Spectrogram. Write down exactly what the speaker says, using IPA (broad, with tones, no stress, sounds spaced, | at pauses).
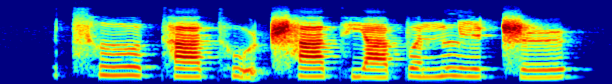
t͡sʰ ɹ̩˥ ɤ˥˩ t̪ʰ ä˧˥ t̪ʰ ṵ˨˩ ʈ͡ʂʰ ä˥ t̪ʰ j ä˧˥ p ə˧˥ n l i˧˥ ʈ͡ʂ ɻ̩˧˥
